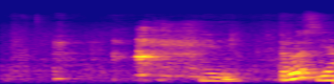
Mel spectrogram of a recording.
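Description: A young girl laughs and squeals.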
